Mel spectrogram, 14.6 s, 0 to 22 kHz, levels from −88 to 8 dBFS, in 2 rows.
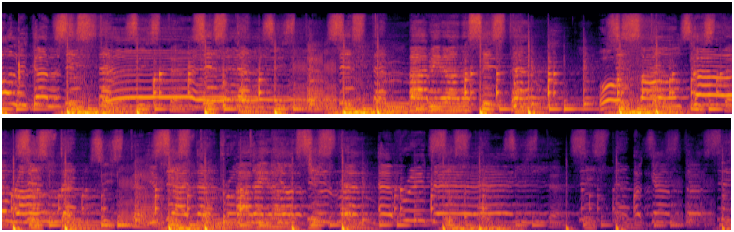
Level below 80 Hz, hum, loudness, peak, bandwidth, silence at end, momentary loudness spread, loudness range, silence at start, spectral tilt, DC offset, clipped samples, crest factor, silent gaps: -22 dBFS; none; -18 LUFS; -2 dBFS; 14 kHz; 0 s; 16 LU; 7 LU; 0 s; -5 dB/octave; under 0.1%; under 0.1%; 16 dB; none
